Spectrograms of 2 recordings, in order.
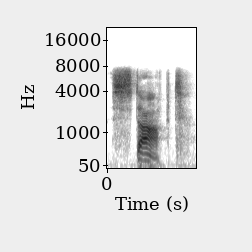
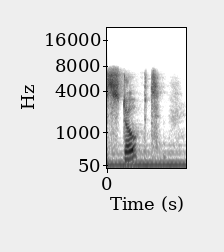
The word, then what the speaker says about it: stopped: see here the word stopped okay instead of stoed it's ah sta stopped I stopped okay good good and your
